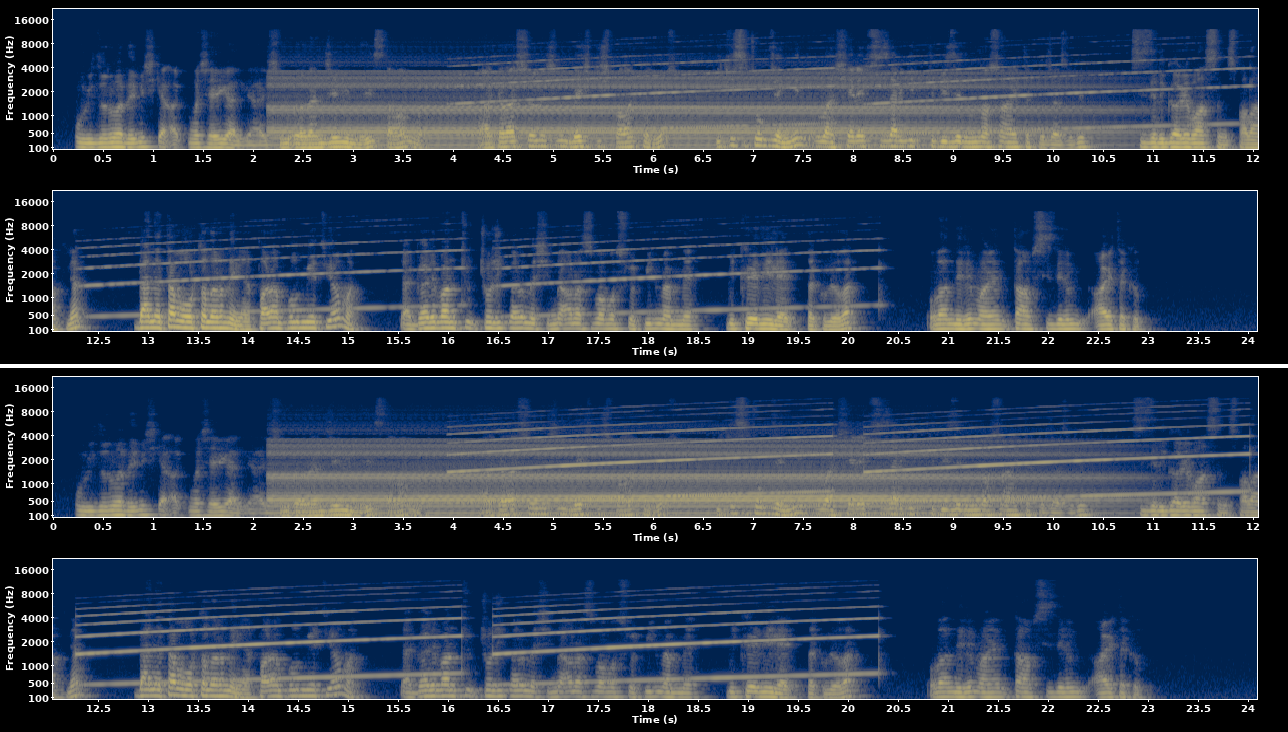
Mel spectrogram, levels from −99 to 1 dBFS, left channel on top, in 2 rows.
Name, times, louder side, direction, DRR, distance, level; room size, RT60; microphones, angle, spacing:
voice 1, 0.2-3.7 4.2-6.2 6.6-10.4 10.9-12.4 12.9-15.1 15.5-18.5 18.8-20.1 20.8-22.9, left 6 dB, 75° left, 0.3 m, -30 dB
sound 1, 2.1-11.1, right 2 dB, 5° right, 0.3 m, -35 dB
Alarm, 3.9-7.8 8.1-12.0 12.3-16.1 16.4-20.3, right 8 dB, 60° right, 0.5 m, -40 dB
3.6 x 2.7 x 4.2 m
head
